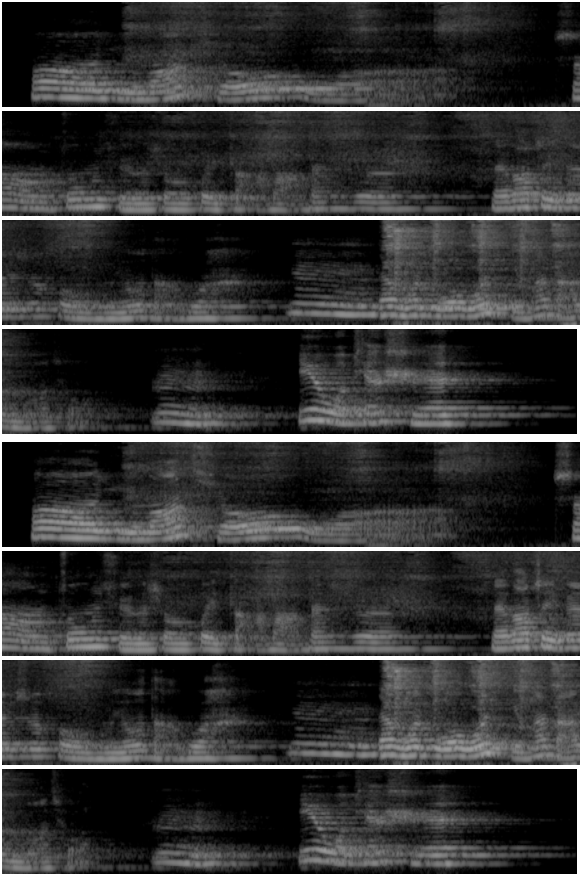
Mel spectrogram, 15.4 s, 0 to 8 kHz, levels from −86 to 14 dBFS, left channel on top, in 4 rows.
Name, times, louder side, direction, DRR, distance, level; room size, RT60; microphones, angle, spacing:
voice 1, 0.2-3.0 3.7-6.6 7.1-9.3 10.2-12.2, right 3 dB, 65° right, 0.5 m, -37 dB
sound 1, 0.8-3.5 4.2-4.3 4.5-8.5 10.2-11.5, equal, ahead, 1.3 m, -42 dB
voice 2, 9.6-10.2 12.6-13.0 13.5-14.5, left 2 dB, 85° left, 1.0 m, -37 dB
11.5 x 4.7 x 4.2 m
head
